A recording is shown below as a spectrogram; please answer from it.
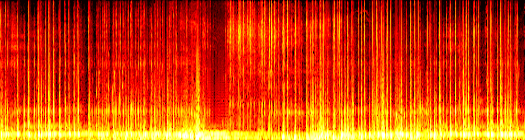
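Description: Fingertips and nails rapidly scratch and tap the sides of a small, hollow orange plastic traffic cone with a silver reflective band, held upright over the microphone. The result is a dense, continuous patter of short, dry taps and scrapes over a boomy, hollow low resonance. The sound briefly softens just after the four-second mark before the fast tapping resumes.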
